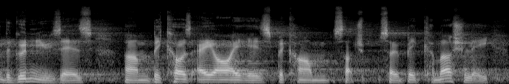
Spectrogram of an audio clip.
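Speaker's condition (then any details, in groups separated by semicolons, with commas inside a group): No condition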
